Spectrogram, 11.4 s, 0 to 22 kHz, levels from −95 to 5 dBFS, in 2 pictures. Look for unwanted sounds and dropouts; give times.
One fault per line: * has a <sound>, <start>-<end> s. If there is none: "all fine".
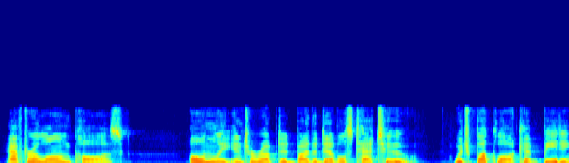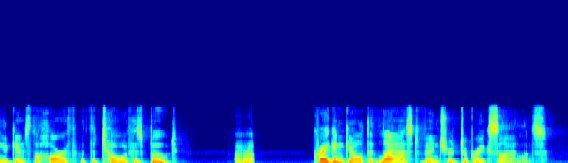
* has a laugh, 8.0-8.2 s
